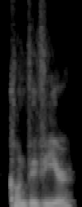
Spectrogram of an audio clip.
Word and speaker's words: convivir: and again, I'm going to ask you to pronounce this properly, convivir.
